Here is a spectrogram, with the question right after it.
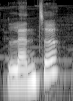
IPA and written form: lɛntə (Lente)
